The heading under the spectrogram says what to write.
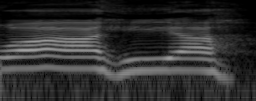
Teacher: گولتا وقف کی صورت میں ہا بن جاتی ہے، تو ہا پڑھیں گے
